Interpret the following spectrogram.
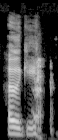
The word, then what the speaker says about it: hoagie: The last word is HOAGIE. Hoagie. Hoagie. This is fun. Hoagie. Yeah, emphasis on the ho.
